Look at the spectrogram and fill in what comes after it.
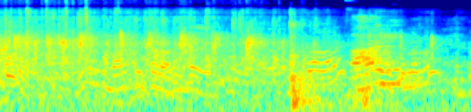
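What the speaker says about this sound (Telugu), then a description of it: "అందరూ గట్టిగా చప్పట్లు కొడుతూ" An audience applauds after a children's Ramayana drama put on by students at a Telugu school in America. Steady, dense clapping runs throughout, mixed with crowd noise and voices.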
